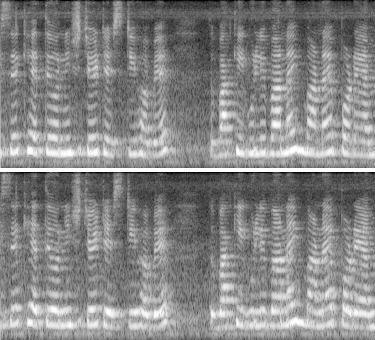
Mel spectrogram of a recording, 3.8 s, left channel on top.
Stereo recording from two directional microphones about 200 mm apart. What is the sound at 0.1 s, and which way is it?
A woman's voice, 40° left (ahead or behind).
